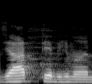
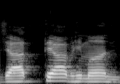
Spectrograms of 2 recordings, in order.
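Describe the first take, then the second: First: A short vowel follows 'jaty'. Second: A long 'aa' vowel follows 'jaty'. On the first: The speaker calls it right. "या पर कोई मात्रा नहीं की नहीं रहेगी" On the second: The speaker calls it wrong. "गलत है"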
